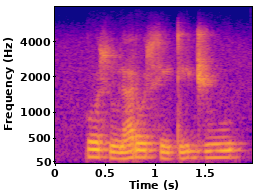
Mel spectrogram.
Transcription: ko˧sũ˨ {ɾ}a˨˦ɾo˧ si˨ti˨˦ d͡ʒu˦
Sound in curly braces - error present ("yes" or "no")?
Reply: no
